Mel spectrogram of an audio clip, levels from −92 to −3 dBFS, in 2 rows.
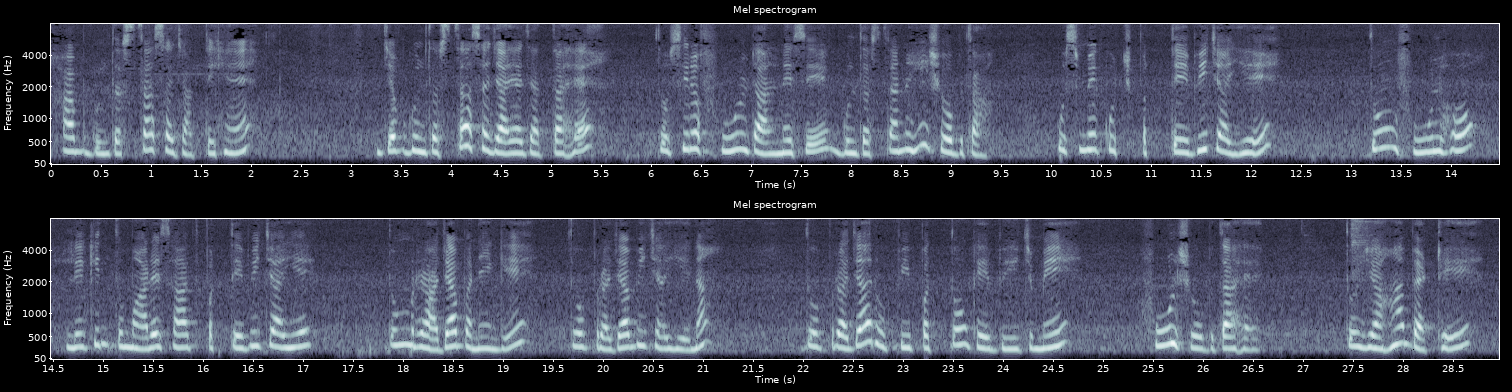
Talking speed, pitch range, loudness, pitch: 110 wpm, 260-325 Hz, -20 LUFS, 285 Hz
